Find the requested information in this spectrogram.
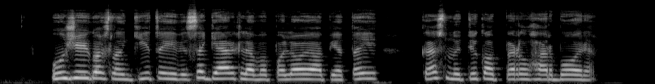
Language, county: Lithuanian, Vilnius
